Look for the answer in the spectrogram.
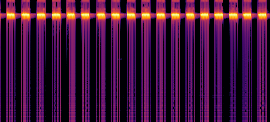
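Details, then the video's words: Male cricket chirping on a summer evening: a steady run of short, high, ringing pulses about four per second, evenly spaced and unchanging, with nothing else audible behind them. "Cricket Chirping Sound Effect"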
